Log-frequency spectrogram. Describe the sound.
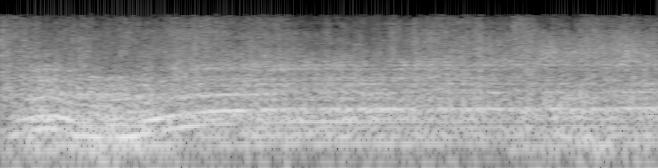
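A motorboat with two Johnson outboard engines starts and revs: a loud motor drone whose pitch climbs over the first couple of seconds, then holds as a steady, sustained hum with no voices.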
